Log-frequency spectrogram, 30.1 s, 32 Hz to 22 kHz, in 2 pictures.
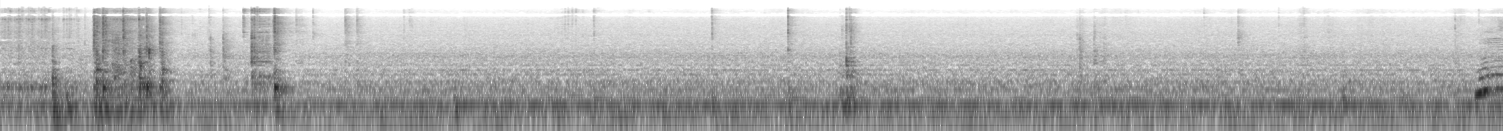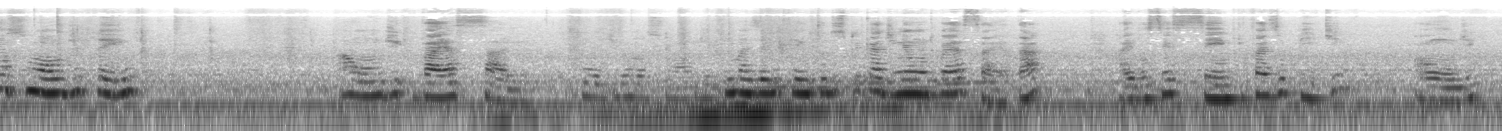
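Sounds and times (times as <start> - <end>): sewing machine motor humming: 0.0 - 1.3
sewing machine stitching: 0.0 - 1.7.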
